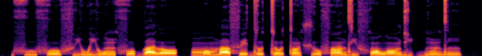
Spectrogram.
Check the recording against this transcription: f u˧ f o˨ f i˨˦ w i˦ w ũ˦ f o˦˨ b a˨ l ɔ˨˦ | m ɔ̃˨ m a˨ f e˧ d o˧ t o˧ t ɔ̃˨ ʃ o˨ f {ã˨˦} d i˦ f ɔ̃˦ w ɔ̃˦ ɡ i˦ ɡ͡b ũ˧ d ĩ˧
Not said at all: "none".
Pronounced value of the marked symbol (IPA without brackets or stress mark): ã˨˦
